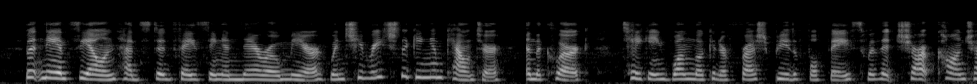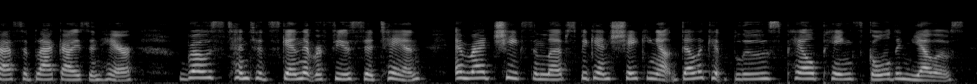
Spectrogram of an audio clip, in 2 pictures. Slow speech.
No: average, 170 wpm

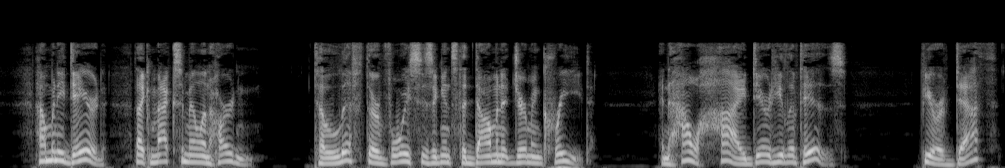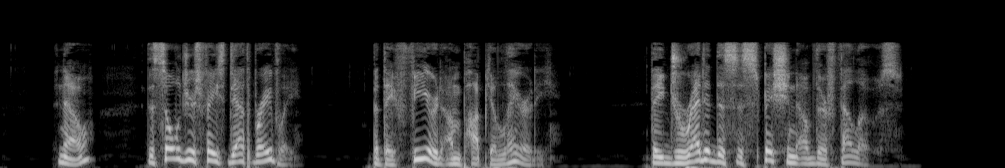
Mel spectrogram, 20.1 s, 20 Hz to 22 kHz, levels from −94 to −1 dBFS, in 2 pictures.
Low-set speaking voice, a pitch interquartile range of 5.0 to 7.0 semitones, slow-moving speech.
No: medium, 160 Hz; wide, 5.5 semitones; slow, 130 wpm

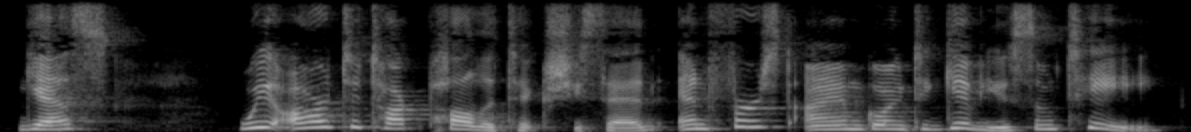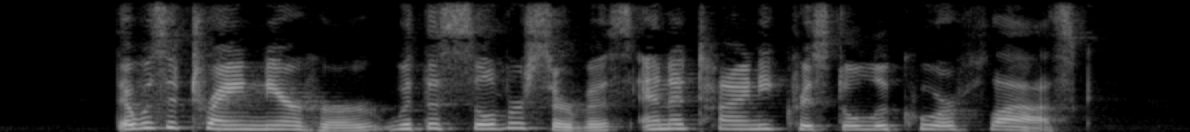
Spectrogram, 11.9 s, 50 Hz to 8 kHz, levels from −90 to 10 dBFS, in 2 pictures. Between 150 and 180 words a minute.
Yes: average, 175 wpm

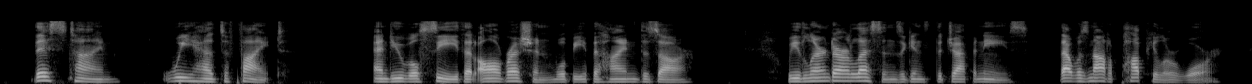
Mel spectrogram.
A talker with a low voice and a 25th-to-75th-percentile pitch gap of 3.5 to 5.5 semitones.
Yes: low, 130 Hz; average, 3.8 semitones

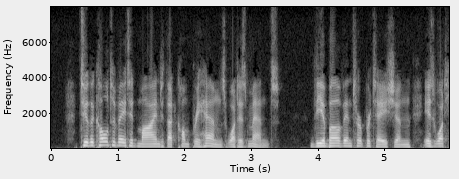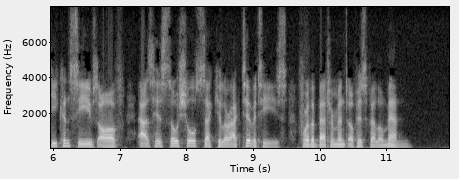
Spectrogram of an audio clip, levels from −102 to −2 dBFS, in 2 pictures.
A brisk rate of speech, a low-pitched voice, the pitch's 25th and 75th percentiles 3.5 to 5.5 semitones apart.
No: average, 140 wpm; low, 125 Hz; average, 4.1 semitones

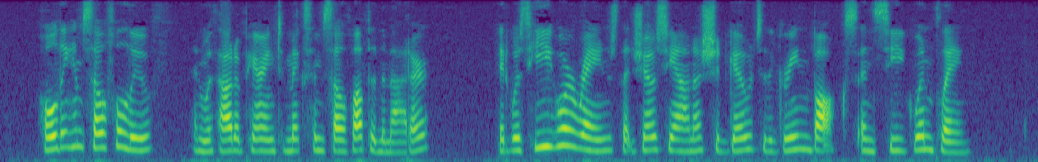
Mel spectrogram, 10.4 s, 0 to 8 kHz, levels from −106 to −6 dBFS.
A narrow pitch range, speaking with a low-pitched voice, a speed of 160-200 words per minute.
No: narrow, 2.2 semitones; high, 225 Hz; average, 170 wpm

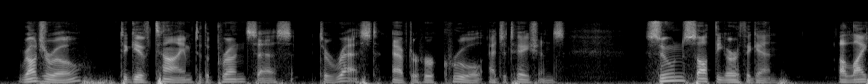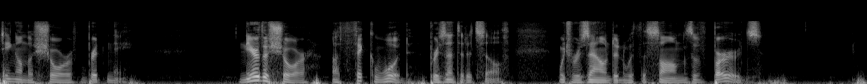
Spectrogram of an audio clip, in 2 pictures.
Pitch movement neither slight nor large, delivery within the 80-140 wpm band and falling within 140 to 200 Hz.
No: average, 3.3 semitones; slow, 135 wpm; low, 105 Hz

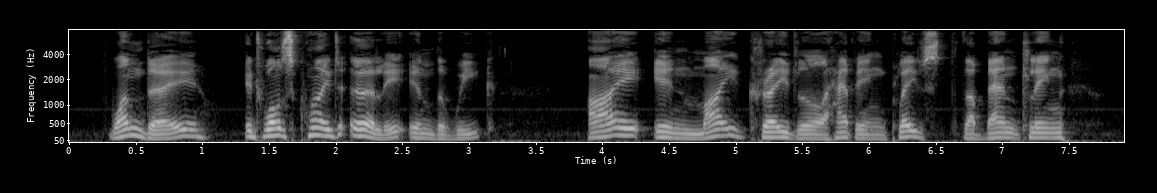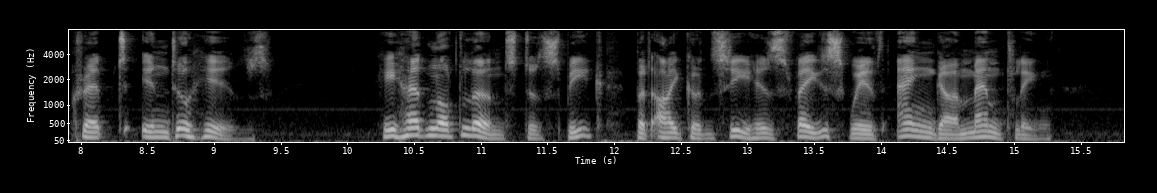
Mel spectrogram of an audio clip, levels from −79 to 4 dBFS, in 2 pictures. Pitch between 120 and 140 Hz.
Yes: low, 135 Hz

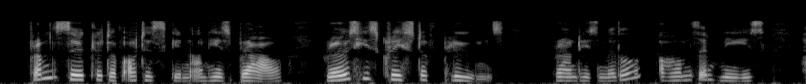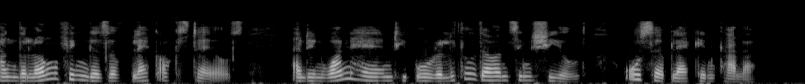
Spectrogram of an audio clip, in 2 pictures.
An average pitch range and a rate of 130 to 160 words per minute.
Yes: average, 3.8 semitones; average, 155 wpm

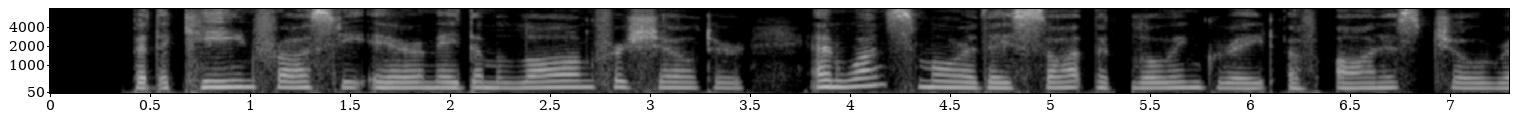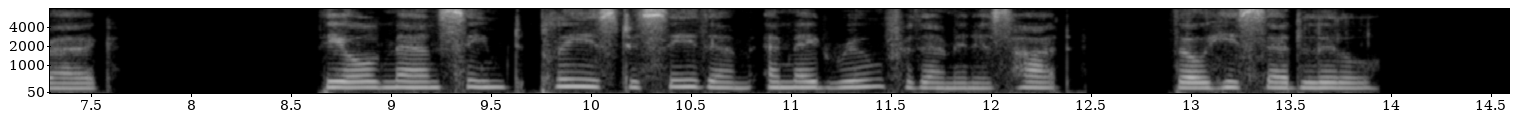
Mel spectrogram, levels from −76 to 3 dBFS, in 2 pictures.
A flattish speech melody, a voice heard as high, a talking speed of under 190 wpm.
Yes: narrow, 2.0 semitones; high, 205 Hz; average, 175 wpm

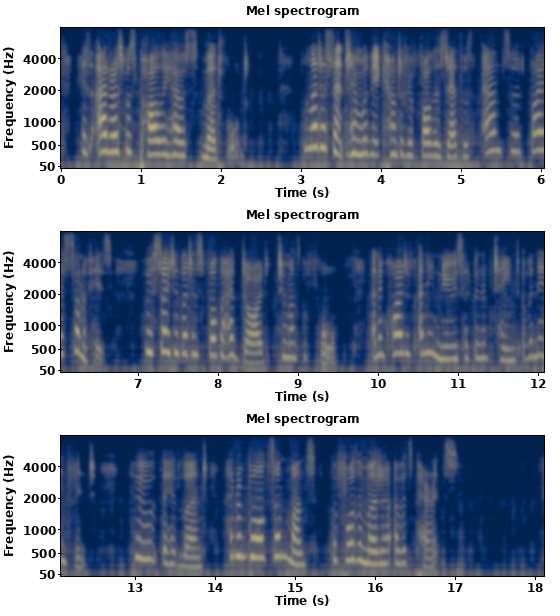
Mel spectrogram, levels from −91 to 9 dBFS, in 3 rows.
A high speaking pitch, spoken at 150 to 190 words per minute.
No: very high, 315 Hz; average, 200 wpm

